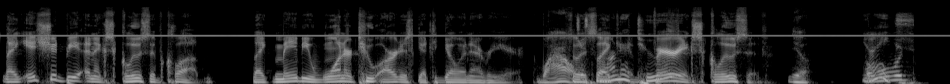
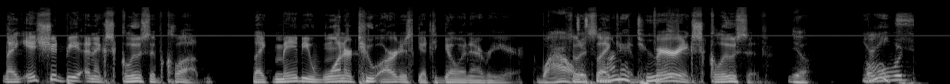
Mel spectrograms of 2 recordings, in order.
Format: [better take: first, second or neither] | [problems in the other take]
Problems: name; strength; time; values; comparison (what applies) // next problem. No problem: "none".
second | high-pitched whine; loud; throughout; 4 kHz, 5 dB below the speech; faint in the second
